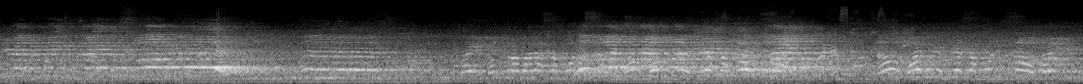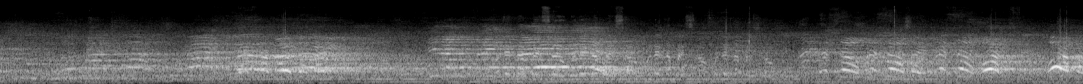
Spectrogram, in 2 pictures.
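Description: Voices shouting and calling out in a large echoing hall, in bursts of a few seconds each with short lulls between. The calls are loud but no words can be made out.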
